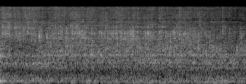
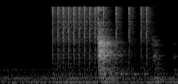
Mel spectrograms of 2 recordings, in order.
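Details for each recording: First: Universal digital gas water heater with gas and power present but not working: only water rushing from the open tap, no ignition ticking; the igniter does not fire. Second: Gas tankless water heater that would not light, tested with gas shut off: a quick, even run of sharp clicks, roughly ten a second for about a second; the igniter sparks normally.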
